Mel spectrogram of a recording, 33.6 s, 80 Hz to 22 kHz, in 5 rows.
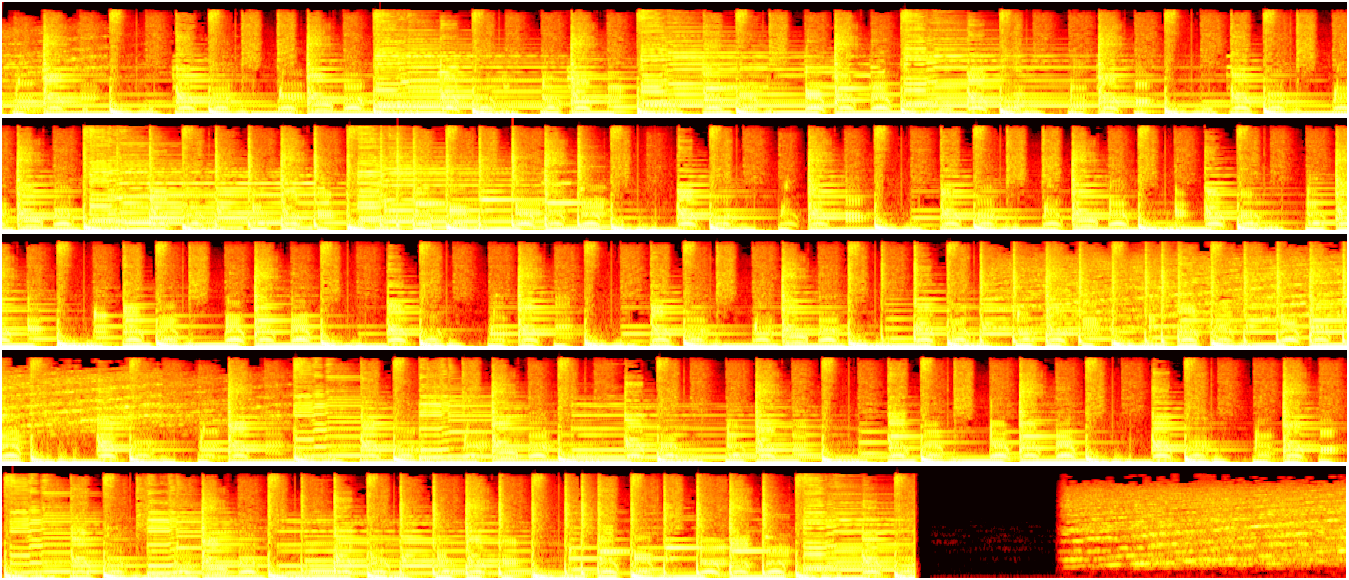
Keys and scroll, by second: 0.3 shift+-, 1.4 Tab, 2.9 e, 4.5 v, 10.8 space, 11.2 Tab, 29.5 space, 31.3 b, 33.3 e.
